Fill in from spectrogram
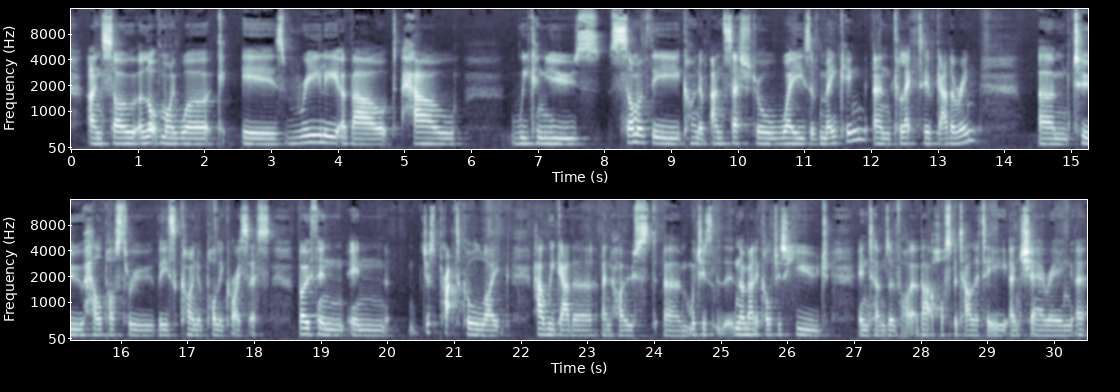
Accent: United Kingdom; I'm a British Somali artist

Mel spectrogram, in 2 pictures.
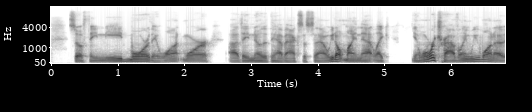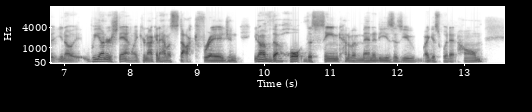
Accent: Chicago, Illinois, United States; I'm actually originally from Chicago

